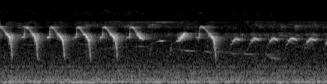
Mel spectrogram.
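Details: Munia with imitated canary phrases: loud plunging whistled notes in quick succession, then a softer series of short level chirps, on a low hum.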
